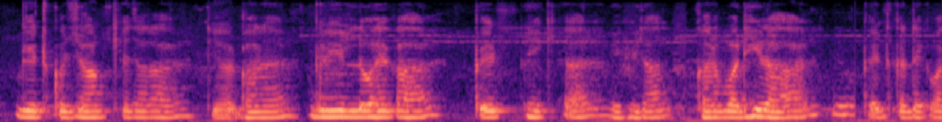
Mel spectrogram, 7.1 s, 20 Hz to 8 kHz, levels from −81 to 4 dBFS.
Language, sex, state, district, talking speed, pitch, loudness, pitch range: Hindi, male, Bihar, Begusarai, 205 wpm, 155 Hz, -17 LUFS, 150-165 Hz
